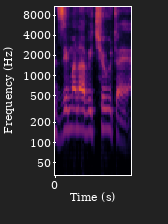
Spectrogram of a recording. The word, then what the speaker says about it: Dzimanaviciute: Evelina Ximena Battuta how you doing Avelina that's great thank you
